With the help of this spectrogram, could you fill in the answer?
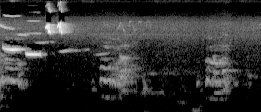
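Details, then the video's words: Agitated morning song of a brown-chested jungle flycatcher, used as a lure: sharp, high whistled notes at the start, followed by quieter, lower scratchy chattering phrases. "SIKATAN RIMBA DADA COKLAT GACOR DI PAGI HARI ,PANCINGAN SRDC"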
